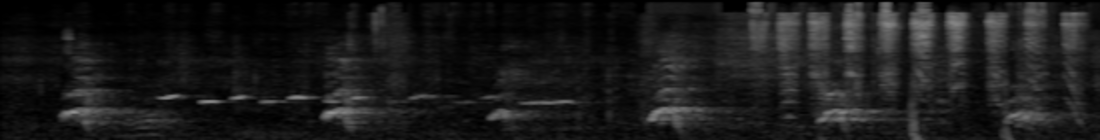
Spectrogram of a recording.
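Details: Cane Corso puppies give a series of short whining yelps, roughly one every second and a half, with thin whistled notes between them and sharp clicks toward the end.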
